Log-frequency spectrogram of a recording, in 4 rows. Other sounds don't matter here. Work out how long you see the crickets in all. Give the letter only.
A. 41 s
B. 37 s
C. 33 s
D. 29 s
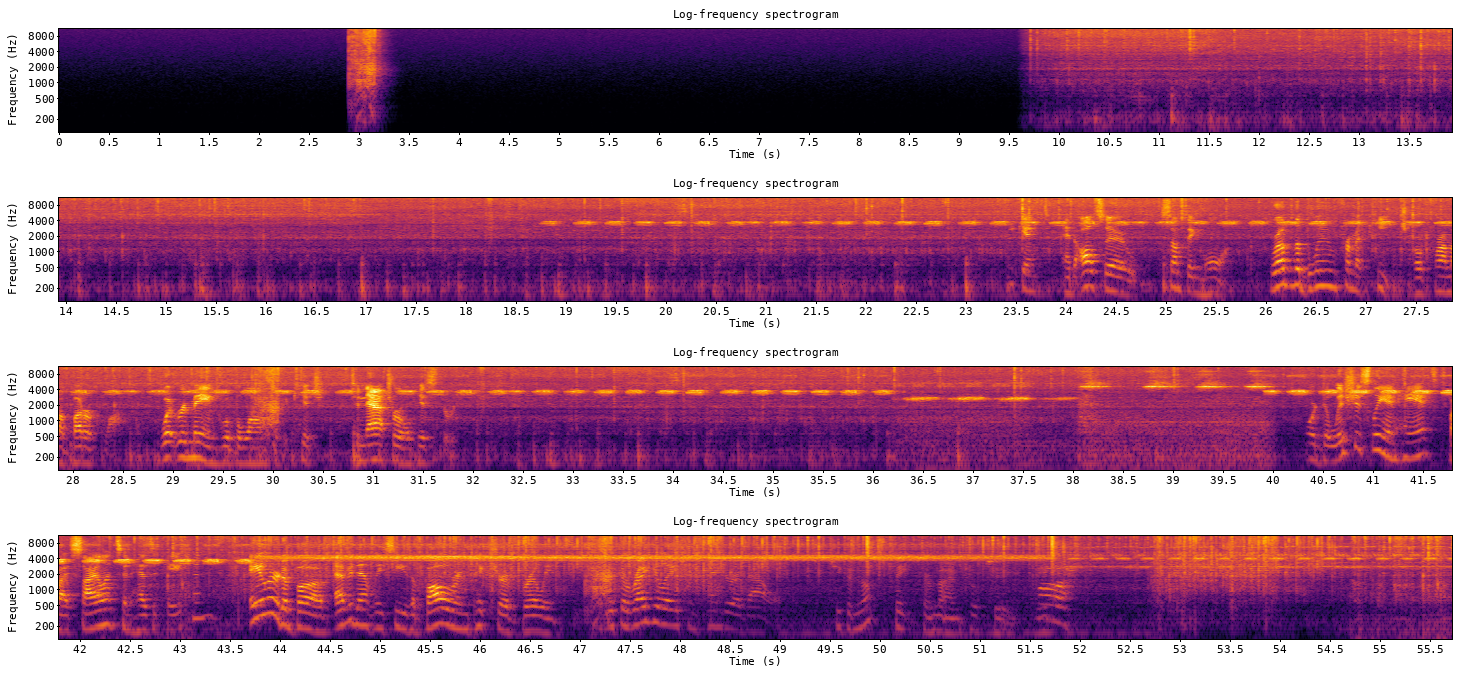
B.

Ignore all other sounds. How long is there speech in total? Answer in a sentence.
The speech can be heard for 20 seconds in total.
